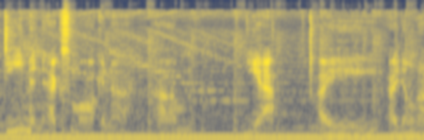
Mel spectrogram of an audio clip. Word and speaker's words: Daemon X Machina: Actually, I think it's pronounced Demon X Machina.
